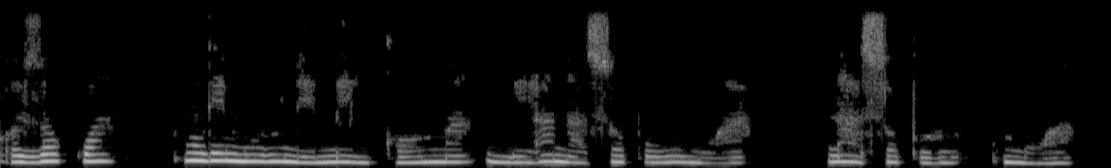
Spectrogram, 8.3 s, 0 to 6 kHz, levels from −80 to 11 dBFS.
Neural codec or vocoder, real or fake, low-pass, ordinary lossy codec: none; real; 5.4 kHz; none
